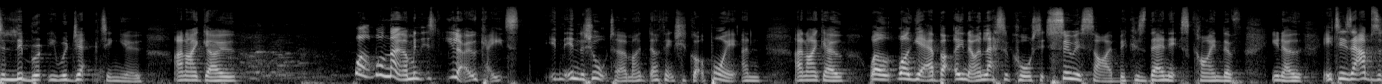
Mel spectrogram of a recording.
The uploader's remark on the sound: We will be sharing tragedies we collected at the live show that took place on January 18th at the Hackney Attic. Performing some science based stand-up.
